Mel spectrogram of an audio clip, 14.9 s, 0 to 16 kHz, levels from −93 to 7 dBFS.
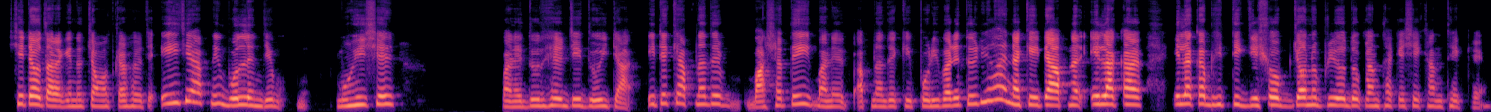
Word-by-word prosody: সেটাও 275 Hz, -2 st, +5 dB
তারা 205 Hz, -2 st, +4 dB
কিন্তু 200 Hz, 0 st, -4 dB
চমৎকার 195 Hz, -1 st, -3 dB
হয়েছে। 195 Hz, -2 st, -7 dB, 0.2 s
এই 310 Hz, -, +2 dB
যে 375 Hz, -, +1 dB
আপনি 300 Hz, -2 st, -6 dB
বললেন, 235 Hz, -1 st, +4 dB
যে 210 Hz, -, 0 dB
ম-ম -, -, -19 dB, 0.4 s
মহিষের 255 Hz, +4 st, +2 dB, 1.2 s
মানে 185 Hz, -1 st, -2 dB
দুধের 215 Hz, +1 st, 0 dB
যে 220 Hz, -, +2 dB
দইটা, 205 Hz, 0 st, -1 dB, 0.3 s
এটা 295 Hz, +2 st, -2 dB
কি 305 Hz, -, -6 dB
আপনাদের 275 Hz, 0 st, -2 dB, 0.4 s
বাসাতেই 230 Hz, +10 st, 0 dB, 0.2 s
মানে, 195 Hz, 0 st, -2 dB, 0.3 s
আপনাদের 195 Hz, +1 st, -7 dB
কি 200 Hz, -, -5 dB
পরিবারে 205 Hz, +3 st, +1 dB
তৈরি 280 Hz, +5 st, 0 dB
হয়? 420 Hz, -1 st, +2 dB
নাকি 255 Hz, 0 st, +3 dB
এটা 245 Hz, +1 st, +5 dB
আপনার 235 Hz, +1 st, -1 dB, 0.2 s
এলাকা, 270 Hz, -1 st, +6 dB, 0.5 s
এলাকা 280 Hz, 0 st, +4 dB
ভিত্তিক 255 Hz, -1 st, -3 dB
যেসব 235 Hz, +1 st, +3 dB, 0.2 s
জনপ্রিয় 245 Hz, -1 st, +3 dB
দোকান 215 Hz, -1 st, -2 dB
থাকে 210 Hz, -1 st, -7 dB
সেখান 205 Hz, -1 st, -7 dB
থেকে? 185 Hz, -4 st, -10 dB
230 Hz, 155 wpm, -21 LUFS, 205-265 Hz, 1.2 s, এলাকা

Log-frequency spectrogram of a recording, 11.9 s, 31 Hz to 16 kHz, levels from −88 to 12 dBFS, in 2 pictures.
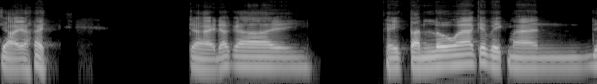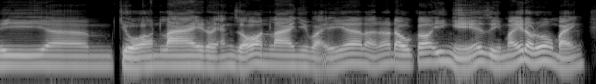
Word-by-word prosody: Trời -, -, +2 dB
ơi! -, -, +2 dB, 1.4 s
Trời 105 Hz, -3 st, +1 dB
đất 120 Hz, +2 st, -1 dB
ơi, 115 Hz, -2 st, 0 dB, 0.8 s
thiệt 110 Hz, 0 st, -2 dB
tình 110 Hz, 0 st, +4 dB
luôn 125 Hz, +3 st, +4 dB
á! 140 Hz, +1 st, +5 dB
Cái 155 Hz, +1 st, 0 dB
việc 115 Hz, -3 st, -1 dB
mà 110 Hz, -1 st, 0 dB, 0.5 s
đi, 130 Hz, 0 st, -3 dB
a, 125 Hz, -1 st, -3 dB, 0.3 s
chùa 115 Hz, -2 st, +2 dB
online, 130 Hz, +1 st, +2 dB
rồi 120 Hz, -1 st, -1 dB
ăn 125 Hz, +1 st, -7 dB
giỗ 120 Hz, -, +2 dB
online 135 Hz, -3 st, +2 dB
như 130 Hz, -1 st, -7 dB
vậy 110 Hz, +3 st, -3 dB
á 150 Hz, 0 st, +1 dB
là 130 Hz, -4 st, -3 dB
nó 145 Hz, +4 st, -2 dB
đâu 135 Hz, -2 st, +1 dB
có 155 Hz, +3 st, +2 dB
ý 170 Hz, +2 st, -2 dB
nghĩa 120 Hz, +2 st, 0 dB
gì 130 Hz, -7 st, -2 dB
mấy 135 Hz, +9 st, +1 dB
đâu, 155 Hz, -, +4 dB
đúng 165 Hz, +3 st, +3 dB
hông 165 Hz, -4 st, -1 dB
bạn? 110 Hz, +6 st, 0 dB
130 Hz, 175 wpm, -22 LUFS, 115-135 Hz, 1.4 s, á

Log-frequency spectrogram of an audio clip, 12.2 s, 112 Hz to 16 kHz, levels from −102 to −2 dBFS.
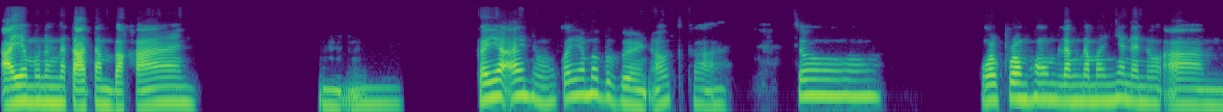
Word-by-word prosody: Ayaw 180 Hz, +3 st, +7 dB
mo 180 Hz, -, -1 dB
ng 180 Hz, 0 st, 0 dB
natatambakan. 160 Hz, +1 st, +2 dB, 1.2 s
Mm. 165 Hz, +2 st, -8 dB, 0.7 s
Kaya 220 Hz, +4 st, +5 dB, 0.2 s
ano, 190 Hz, -7 st, -4 dB
kaya 235 Hz, +4 st, 0 dB
mabu-burn 180 Hz, -, -2 dB
out 175 Hz, +4 st, -6 dB, 0.2 s
ka. 155 Hz, -2 st, -10 dB, 0.7 s
So, 230 Hz, -, 0 dB, 1.7 s
work 190 Hz, +1 st, +1 dB
from 205 Hz, -1 st, +4 dB
home 200 Hz, -1 st, 0 dB
lang 190 Hz, 0 st, 0 dB
naman 190 Hz, +1 st, -1 dB
'yan 205 Hz, -2 st, -2 dB
ano? 175 Hz, -2 st, -4 dB
Um. 160 Hz, -1 st, -2 dB
175 Hz, 100 wpm, -23 LUFS, 160-195 Hz, 1.7 s, Ayaw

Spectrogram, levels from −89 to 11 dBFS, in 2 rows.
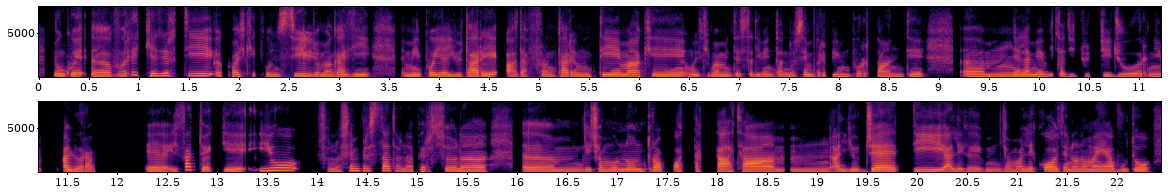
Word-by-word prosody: Dunque, 210 Hz, -5 st, +3 dB
uhm, 215 Hz, 0 st, +2 dB
vorrei 250 Hz, +9 st, -2 dB
chiederti, 250 Hz, -1 st, +2 dB
uhm, -, -, -2 dB
qualche 210 Hz, +2 st, -4 dB
consiglio. 200 Hz, +2 st, +1 dB
Magari 200 Hz, +1 st, 0 dB, 0.4 s
mi 195 Hz, +1 st, +3 dB
puoi 200 Hz, +1 st, +1 dB
aiutare 200 Hz, +2 st, +3 dB
ad 185 Hz, -, -2 dB
affrontare 195 Hz, +1 st, -3 dB
un 200 Hz, -1 st, -2 dB
tema 205 Hz, 0 st, +4 dB
che 190 Hz, -1 st, 0 dB
ultimamente 190 Hz, +1 st, -2 dB
sta 200 Hz, -1 st, -7 dB
diventando 185 Hz, 0 st, -3 dB
sempre 200 Hz, +2 st, -2 dB
più 185 Hz, -, -5 dB
importante, 180 Hz, +1 st, -4 dB, 0.4 s
uhm, 180 Hz, +1 st, -1 dB
nella 190 Hz, 0 st, +2 dB
mia 185 Hz, -1 st, +1 dB
vita 185 Hz, +1 st, -5 dB
di 175 Hz, -1 st, -6 dB
tutti 180 Hz, +3 st, -8 dB
i -, -, -2 dB
giorni. 170 Hz, 0 st, -3 dB, 0.2 s
Allora, 175 Hz, -3 st, +1 dB, 0.5 s
ehm, 195 Hz, 0 st, +2 dB
il 205 Hz, -, -5 dB
fatto 355 Hz, -, +1 dB
è -, -, 0 dB
che 190 Hz, -3 st, +2 dB
io 285 Hz, +2 st, +3 dB, 0.2 s
sono 220 Hz, -1 st, -6 dB
sempre 250 Hz, +3 st, -1 dB
stata 245 Hz, +1 st, 0 dB
una 215 Hz, -4 st, -3 dB
persona, 215 Hz, +2 st, +1 dB, 0.3 s
uhm, 190 Hz, -1 st, 0 dB
diciamo, 205 Hz, +2 st, 0 dB
non 220 Hz, 0 st, +3 dB
troppo 195 Hz, -2 st, -1 dB
attaccata, 180 Hz, -1 st, +3 dB
mhmm, 180 Hz, -1 st, -5 dB
agli 180 Hz, +1 st, -1 dB
oggetti, 195 Hz, +2 st, +3 dB
alle 175 Hz, -1 st, 0 dB
c 185 Hz, 0 st, -4 dB
mhmm, 185 Hz, 0 st, -7 dB
diciamo, 175 Hz, 0 st, -6 dB
alle 180 Hz, 0 st, -1 dB
cose. 190 Hz, +1 st, +2 dB
Non 185 Hz, 0 st, -1 dB
ho -, -, -1 dB
mai 185 Hz, -1 st, +1 dB
avuto 185 Hz, +1 st, +1 dB
195 Hz, 160 wpm, -23 LUFS, 185-210 Hz, 0.5 s, tema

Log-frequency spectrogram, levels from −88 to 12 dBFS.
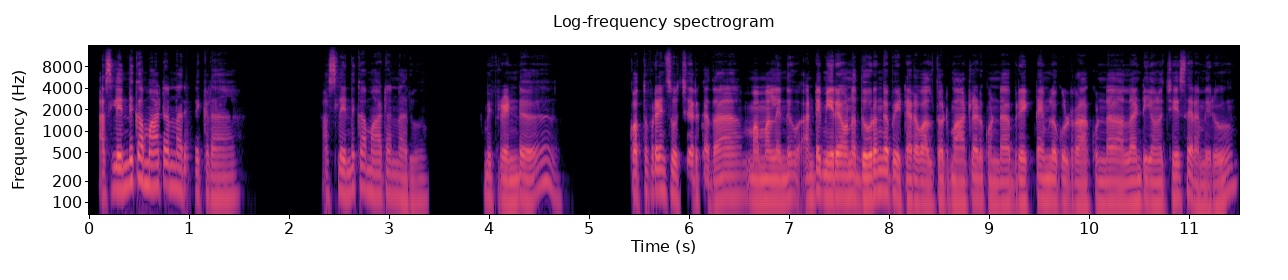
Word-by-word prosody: అసలెందుకు 160 Hz, +7 st, +3 dB
ఆ -, -, -2 dB
మాట 170 Hz, +1 st, +2 dB
అన్నారిక్కడ? 145 Hz, -7 st, -4 dB, 1.1 s
అసలెందుకు 150 Hz, +4 st, -1 dB
ఆ -, -, -7 dB
మాటన్నారు? 120 Hz, -5 st, -5 dB, 0.7 s
మీ 115 Hz, -, -3 dB
ఫ్రెండూ, 105 Hz, +1 st, +2 dB, 1.1 s
"కొత్త -, -, +2 dB
ఫ్రెండ్సొచ్చారు 140 Hz, -5 st, +1 dB
కదా! 100 Hz, +2 st, 0 dB, 0.3 s
మమ్మల్నెందుకు" 105 Hz, +3 st, +1 dB
అంటే 115 Hz, +5 st, +3 dB
మీరేమైనా 120 Hz, 0 st, +5 dB
దూరంగా 135 Hz, +4 st, +5 dB
పెట్టారా 105 Hz, -3 st, +1 dB
వాళ్ళతోటి 100 Hz, +3 st, -2 dB
మాట్లాడకుండా? 100 Hz, -1 st, -1 dB
బ్రేక్ 100 Hz, 0 st, +1 dB
టైమ్‌లో 105 Hz, -2 st, +1 dB
కూడా 95 Hz, -2 st, -3 dB
రాకుండా 95 Hz, +1 st, -2 dB
అలాంటియేమైనా 100 Hz, -1 st, -1 dB
చేశారా 115 Hz, -7 st, 0 dB
మీరు? 90 Hz, +3 st, -3 dB
110 Hz, 135 wpm, -27 LUFS, 100-130 Hz, 1.1 s, మీరేమైనా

